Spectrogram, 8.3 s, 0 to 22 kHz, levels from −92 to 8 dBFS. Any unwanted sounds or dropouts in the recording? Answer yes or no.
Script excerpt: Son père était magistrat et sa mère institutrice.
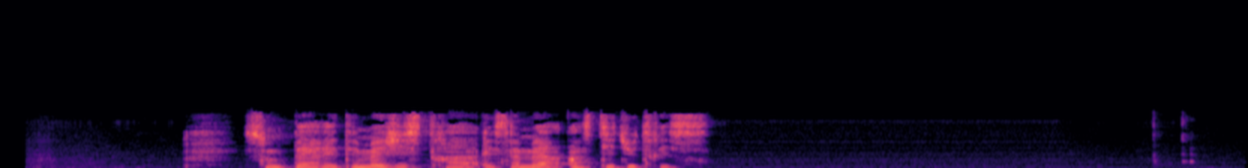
no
